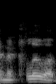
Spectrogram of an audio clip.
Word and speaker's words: McClure: Is that how you say it, Mclure? We say McClure, but I mean McClure to a. My wife's a Southerner and she says it like you do, so that's fine.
